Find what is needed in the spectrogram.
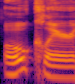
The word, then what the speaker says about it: Eau Claire: It is Eau Claire is the correct French pronunciation. Eau Claire is what the like people in Michigan say because we can't pronounce crap even though we're settled by the French.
